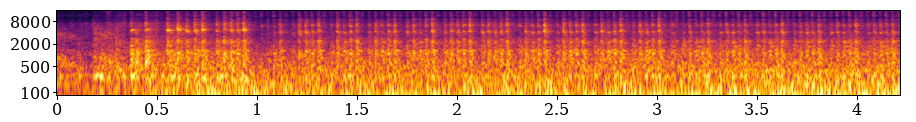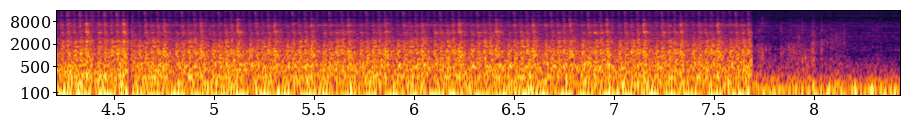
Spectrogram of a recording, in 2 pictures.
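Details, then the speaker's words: Mack MP7 diesel truck, all stock, first start after air compressor replacement: rough, loping idle with an uneven beat like one cylinder not firing; mechanic suspects a failing injector, unrelated to the compressor; dead cylinder misfire. "so this one we got it fired up and I don't know if you noticed but it didn't sound very good it's got a l to it I me it sounds kind of cool almost like it's got a high performance cam in it but it don't it's all stock guys so I'm thinking it's got an injector going out"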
